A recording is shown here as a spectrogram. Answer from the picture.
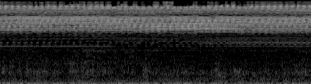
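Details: Cicadas droning in a steady, unbroken high-pitched buzz with a faint pulsing texture and no other clear sounds.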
